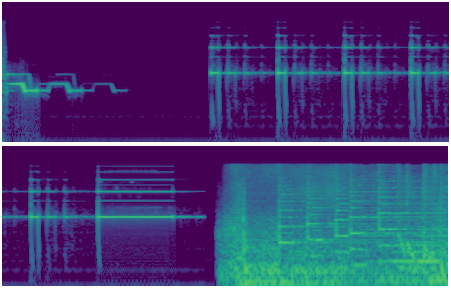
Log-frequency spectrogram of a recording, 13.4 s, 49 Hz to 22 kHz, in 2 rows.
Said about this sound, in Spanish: Senyals horàries de 2:45 del migdia d'aquest dilluns de Pasqua.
